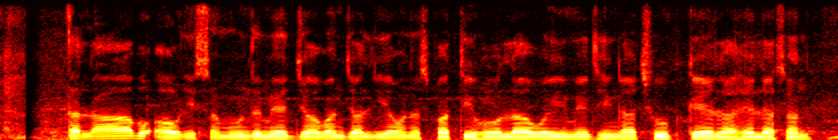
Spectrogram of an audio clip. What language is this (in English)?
Bhojpuri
